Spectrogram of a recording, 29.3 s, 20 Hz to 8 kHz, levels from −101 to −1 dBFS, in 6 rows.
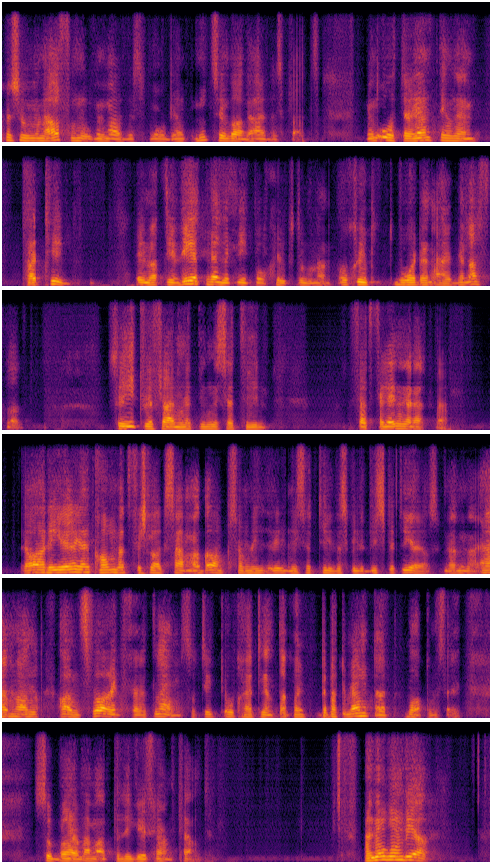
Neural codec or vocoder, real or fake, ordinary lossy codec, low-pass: codec, 16 kHz, 1 kbps, FreqCodec, smaller model; fake; none; 7.2 kHz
